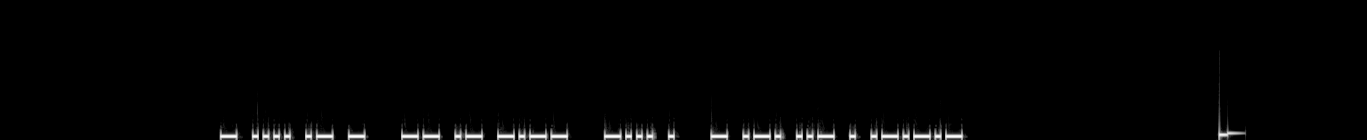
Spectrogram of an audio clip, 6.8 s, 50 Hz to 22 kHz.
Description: Morse code, heard as a keyed tone, about 44 wpm, 700 Hz. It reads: THAT MAY BE TRUE.
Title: Sentences from Top 400 Words 45wpm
